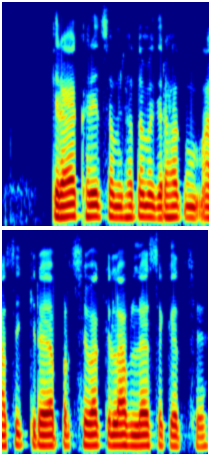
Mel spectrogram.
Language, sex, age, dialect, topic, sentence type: Maithili, male, 60-100, Southern/Standard, banking, statement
